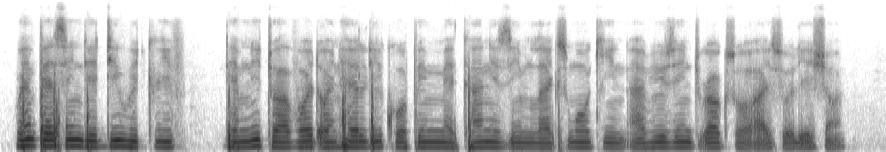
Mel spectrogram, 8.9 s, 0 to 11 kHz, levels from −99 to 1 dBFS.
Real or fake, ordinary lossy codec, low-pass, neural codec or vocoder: real; Opus, 32 kbps; 7.2 kHz; none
